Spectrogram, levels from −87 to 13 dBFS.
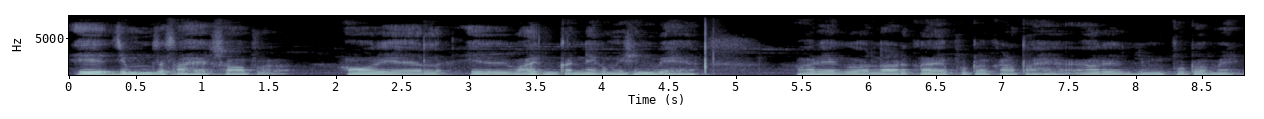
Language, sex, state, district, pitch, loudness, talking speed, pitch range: Hindi, male, Maharashtra, Aurangabad, 145 Hz, -22 LUFS, 170 wpm, 140-145 Hz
